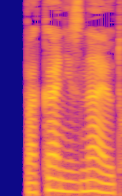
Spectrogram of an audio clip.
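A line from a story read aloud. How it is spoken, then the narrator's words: Cold reply. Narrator (Russian): холодно ответил Фэш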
